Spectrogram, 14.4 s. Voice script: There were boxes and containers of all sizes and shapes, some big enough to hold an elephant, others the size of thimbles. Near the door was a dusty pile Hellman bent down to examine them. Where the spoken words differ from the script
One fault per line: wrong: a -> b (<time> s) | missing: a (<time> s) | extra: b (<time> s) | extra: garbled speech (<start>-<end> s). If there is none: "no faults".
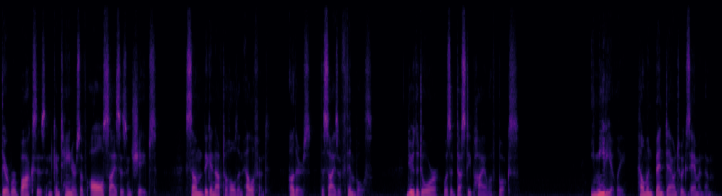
extra: of books Immediately (9.8 s)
